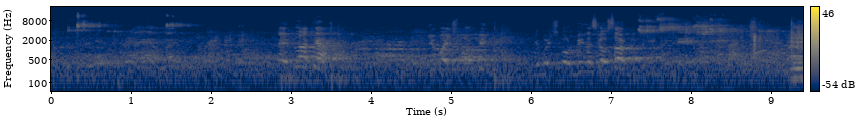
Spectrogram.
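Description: Spectators murmur and call out in an echoing gym.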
